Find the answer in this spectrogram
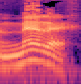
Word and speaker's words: melech: Este shevá é mudo, ele está marcando, está pontuando que existe aqui uma consoante sem vogal. Lê apenas o som da consoante.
